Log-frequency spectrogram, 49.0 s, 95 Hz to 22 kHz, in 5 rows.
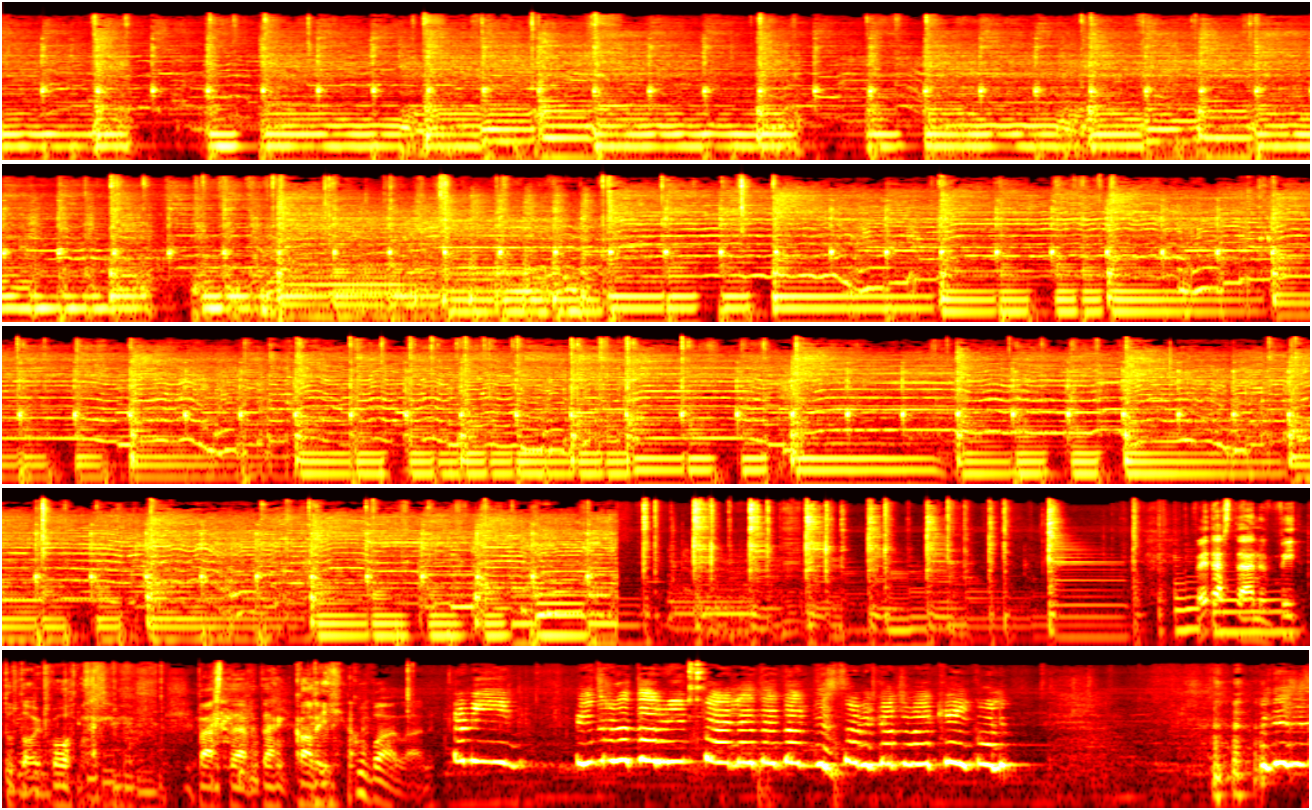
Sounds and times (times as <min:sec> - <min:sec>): Bass guitar: 0:00.0 - 0:40.6
Speech: 0:38.2 - 0:46.9.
